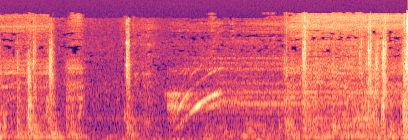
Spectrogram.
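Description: Videocassette recorder mechanism loading and starting to play a tape: a series of sharp clicks and a faint motor whir, with a short rising whine about two seconds in.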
